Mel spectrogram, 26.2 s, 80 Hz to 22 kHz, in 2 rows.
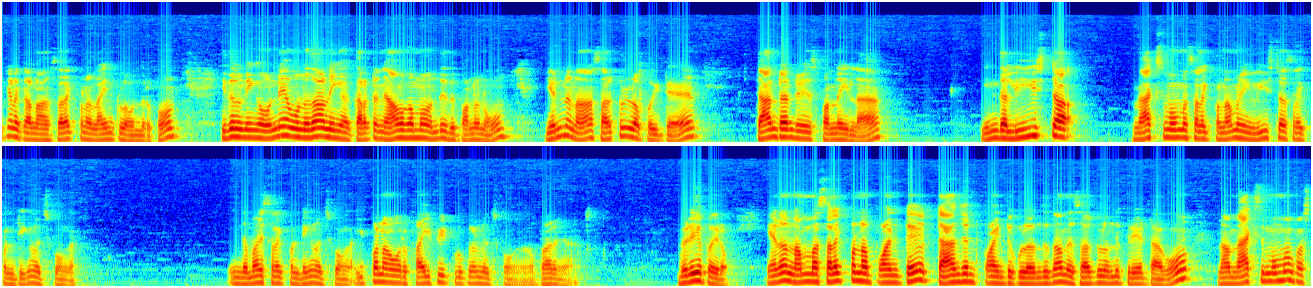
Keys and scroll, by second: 5.8 c, 6.1 space, 8.1 t, 8.4 space, 17.6 5, 18.0 ', 18.8 Return.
